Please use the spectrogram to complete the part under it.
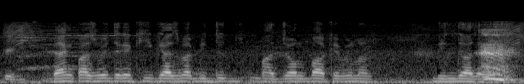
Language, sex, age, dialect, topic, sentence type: Bengali, male, 18-24, Western, banking, question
